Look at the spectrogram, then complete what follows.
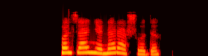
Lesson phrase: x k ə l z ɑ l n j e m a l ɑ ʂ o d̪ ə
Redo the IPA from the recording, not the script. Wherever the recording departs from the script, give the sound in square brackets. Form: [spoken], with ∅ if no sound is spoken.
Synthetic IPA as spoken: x [p] ə l z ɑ [∅] n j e [n] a [ɾ] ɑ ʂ o d̪ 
